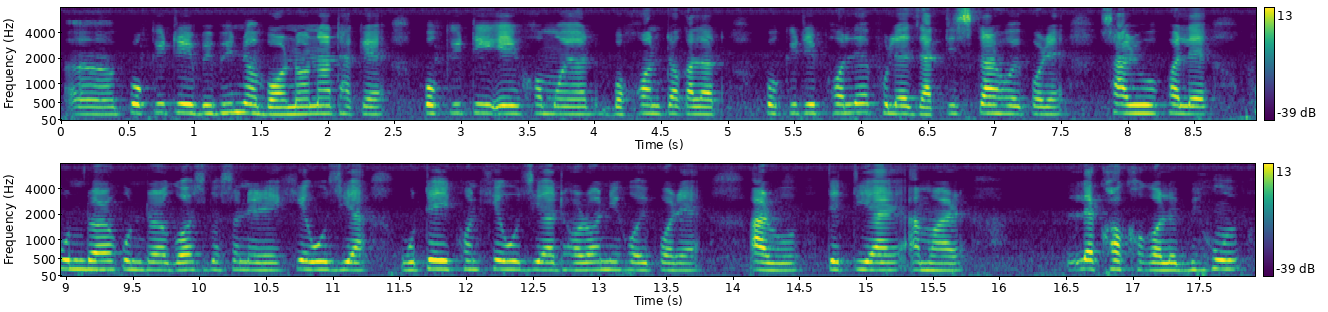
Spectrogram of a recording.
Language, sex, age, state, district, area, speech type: Assamese, female, 45-60, Assam, Sonitpur, urban, spontaneous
